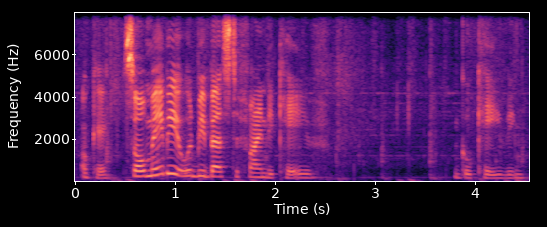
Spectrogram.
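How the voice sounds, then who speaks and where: A woman's voice: medium pitch, big pitch swings, a little slow, darkish tone, soft background music. A woman livestreamer in casual, playful, rambling chat, answering her viewers aloud as she plays a game.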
